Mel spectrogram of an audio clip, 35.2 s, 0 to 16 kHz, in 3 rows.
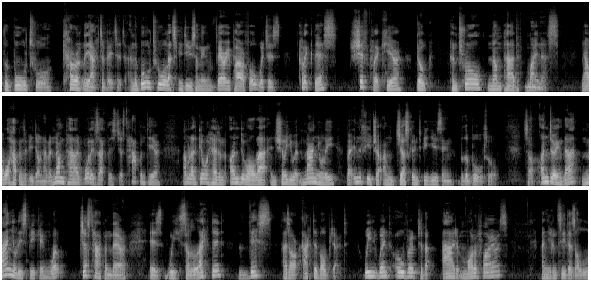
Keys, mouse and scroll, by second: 5.3 middle click, 10.3 ctrl+KP_Subtract, 12.4 middle click, 21.3 ctrl+z, 22.5 click, 23.1 middle click, 25.8 click, 32.7 click.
